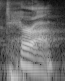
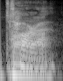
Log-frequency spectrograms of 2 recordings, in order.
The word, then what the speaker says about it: Tara: always happen as well i have introduced myself as tara numerous times and they'll go right back to tomorrow because they're not listening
